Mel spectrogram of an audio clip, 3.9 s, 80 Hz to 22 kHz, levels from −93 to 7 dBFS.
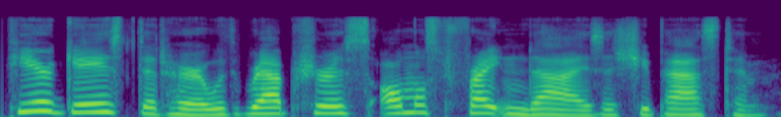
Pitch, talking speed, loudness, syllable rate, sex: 210 Hz, 200 wpm, -16 LUFS, 5.3 syllables/s, female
